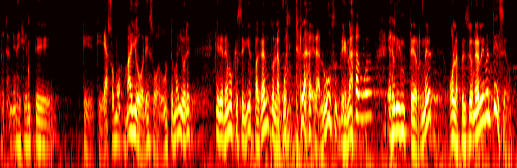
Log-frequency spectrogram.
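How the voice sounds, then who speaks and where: Over noticeable background noise, a man with a Chilean accent speaks at a medium pitch, his pitch swinging very widely and his loudness varying greatly. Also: moderate pace. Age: 60s. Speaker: TV host. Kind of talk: casual chat. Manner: animated.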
